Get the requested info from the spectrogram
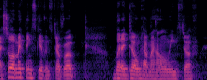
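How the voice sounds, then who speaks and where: In an American accent, a woman talks very fast with a bright, sharp tone, a very deep, low pitch, and ordinary pitch variation on a very clean recording with a silent background. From Upstate New York. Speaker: vlogger. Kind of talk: casual monologue. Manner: rambling, halting.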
